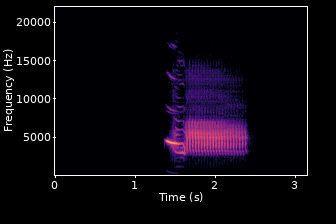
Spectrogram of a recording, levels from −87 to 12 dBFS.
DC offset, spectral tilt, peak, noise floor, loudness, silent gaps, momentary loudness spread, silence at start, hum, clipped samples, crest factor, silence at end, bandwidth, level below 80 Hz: under 0.1%; 8.5 dB/octave; -10 dBFS; -81 dBFS; -20 LUFS; none; 17 LU; 1.35 s; none; under 0.1%; 18 dB; 0.75 s; 18 kHz; under -90 dBFS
